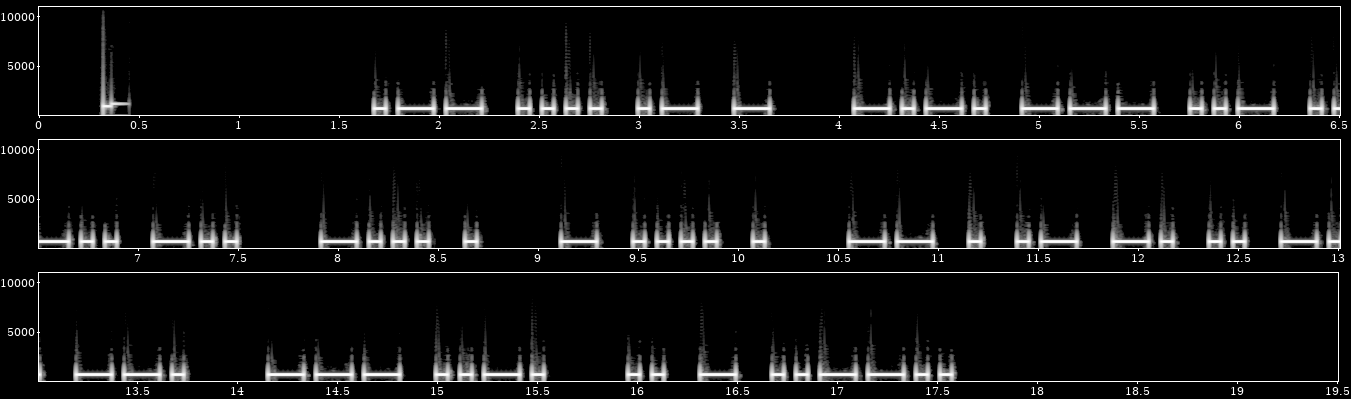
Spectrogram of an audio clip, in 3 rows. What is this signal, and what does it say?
Morse code, heard as a keyed tone, about 20 wpm, 700 Hz. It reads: WHAT COULD BE THE MEANING OF IT?
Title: Sentences from Top 900 Words 20wpm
